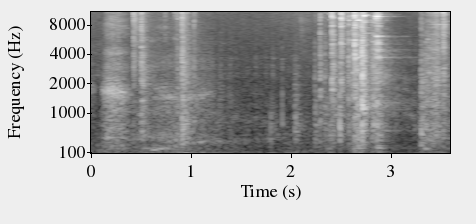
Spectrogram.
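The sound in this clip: Cutlery rattles and clinks as someone rummages for another knife while cutting a pineapple. Many irregular metallic clatters and knocks sound like utensils being shifted in a drawer.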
